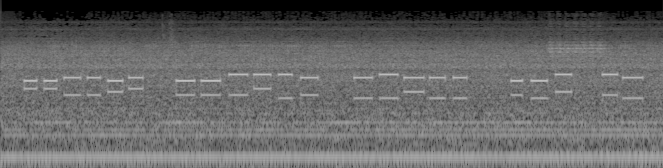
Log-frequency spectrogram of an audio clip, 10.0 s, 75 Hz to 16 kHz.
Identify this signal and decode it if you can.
DTMF, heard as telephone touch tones, dialled by hand, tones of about 240 ms, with radio hiss and street noise. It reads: **5570 446#35 23822 419 62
